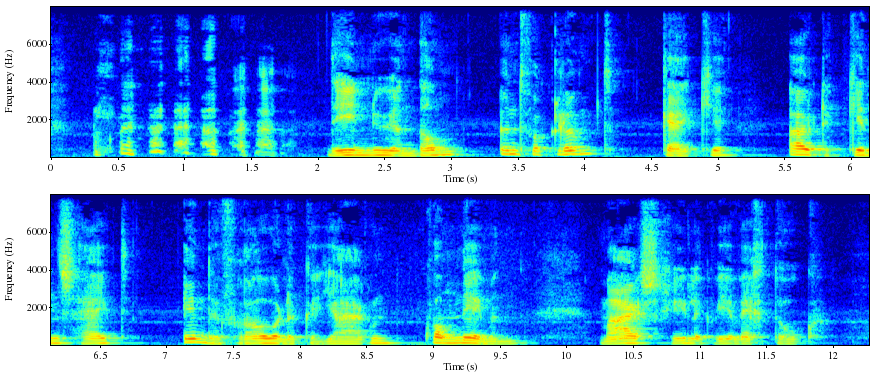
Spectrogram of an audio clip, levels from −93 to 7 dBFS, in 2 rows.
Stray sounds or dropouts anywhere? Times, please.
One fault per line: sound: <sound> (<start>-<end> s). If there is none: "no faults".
sound: laugh (0.3-1.9 s)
